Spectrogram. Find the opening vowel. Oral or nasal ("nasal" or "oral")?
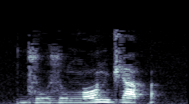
oral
